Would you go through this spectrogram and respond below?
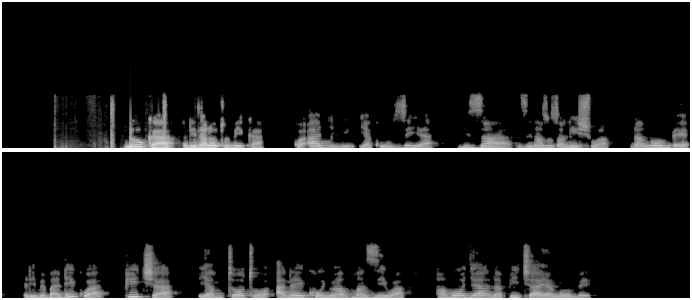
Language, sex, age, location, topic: Swahili, female, 18-24, Dar es Salaam, finance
